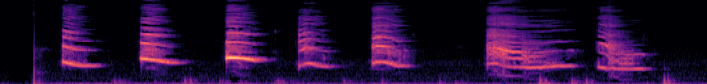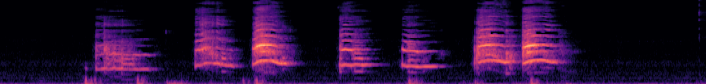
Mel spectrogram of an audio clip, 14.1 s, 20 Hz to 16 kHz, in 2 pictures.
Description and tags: dog whining 2
whine, whining, Czech, dog, CZ, Panska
